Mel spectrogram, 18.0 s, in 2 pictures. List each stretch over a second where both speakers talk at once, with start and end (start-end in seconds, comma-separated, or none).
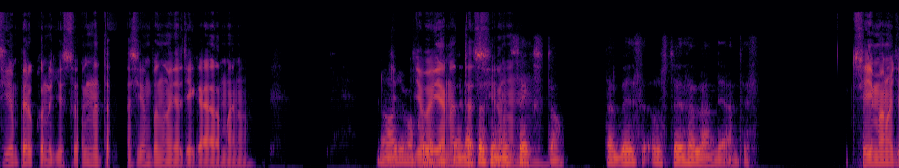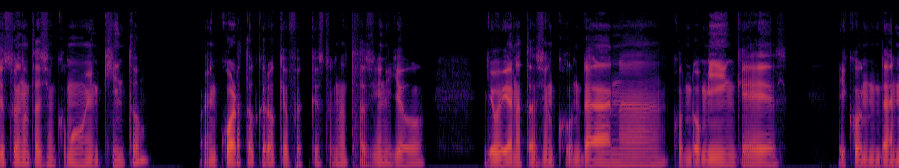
3.8-5.6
